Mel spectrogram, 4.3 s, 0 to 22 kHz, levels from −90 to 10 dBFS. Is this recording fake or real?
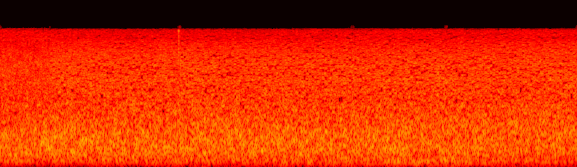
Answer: fake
